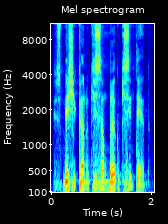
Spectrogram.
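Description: A man preaching a sermon as a pastor, animated, swinging from loud exclamations to hushed asides. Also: a little high, fast, gravelly, slightly rough, no room sound, studio quality.

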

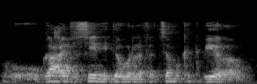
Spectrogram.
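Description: A man with an Iraqi accent, a music critic and podcast guest, talking in an animated, emphatic way and repeating words to drive his point home. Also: medium pitch, quick pace. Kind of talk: conversational critique. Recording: roomy, dull lo-fi sound.

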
